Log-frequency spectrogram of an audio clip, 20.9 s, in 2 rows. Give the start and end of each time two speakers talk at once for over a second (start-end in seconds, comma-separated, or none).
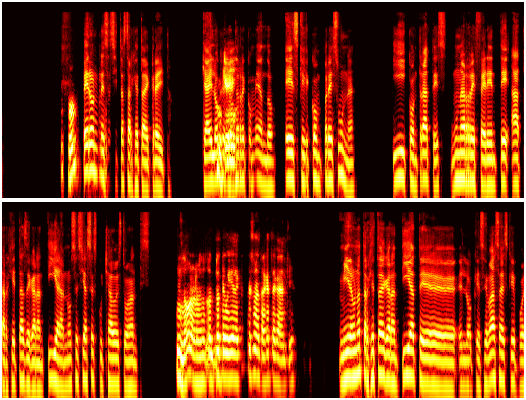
none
